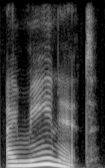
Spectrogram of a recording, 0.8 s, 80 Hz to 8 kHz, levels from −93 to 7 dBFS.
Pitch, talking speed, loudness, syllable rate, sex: 225 Hz, 225 wpm, -12 LUFS, 4.6 syllables/s, female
